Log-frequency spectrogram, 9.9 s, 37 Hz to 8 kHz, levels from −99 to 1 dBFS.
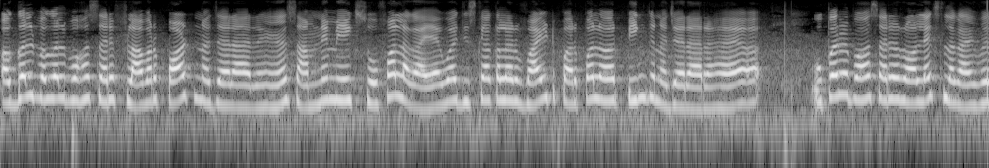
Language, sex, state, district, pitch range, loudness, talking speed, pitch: Hindi, female, Jharkhand, Garhwa, 280-330 Hz, -16 LUFS, 200 wpm, 310 Hz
